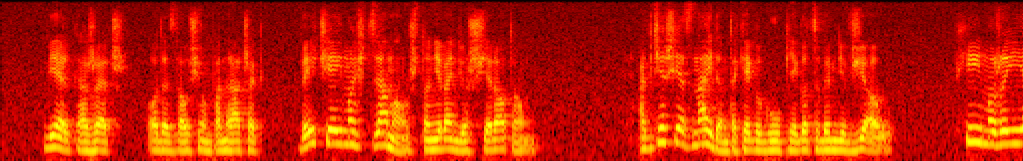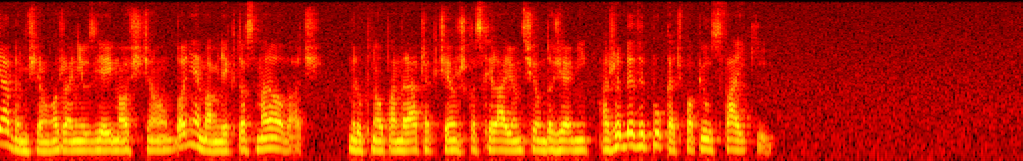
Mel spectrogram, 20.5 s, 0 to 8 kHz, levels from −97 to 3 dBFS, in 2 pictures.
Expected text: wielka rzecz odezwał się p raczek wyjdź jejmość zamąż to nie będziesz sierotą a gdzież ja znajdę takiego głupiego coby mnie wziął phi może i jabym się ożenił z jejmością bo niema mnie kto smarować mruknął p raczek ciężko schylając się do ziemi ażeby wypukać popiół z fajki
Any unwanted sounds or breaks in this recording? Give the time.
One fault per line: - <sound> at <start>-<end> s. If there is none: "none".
none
